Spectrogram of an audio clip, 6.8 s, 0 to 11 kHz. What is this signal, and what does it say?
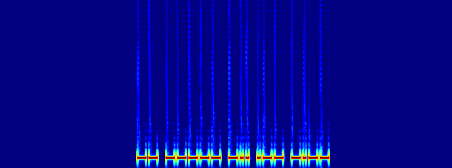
Morse code, heard as a keyed tone, about 28 wpm, 700 Hz. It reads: M0DWY
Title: DXCC-100 Call Signs - 5 Characters - 28wpm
